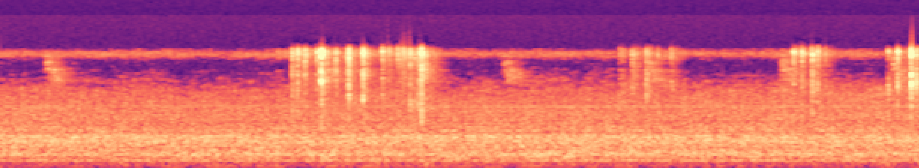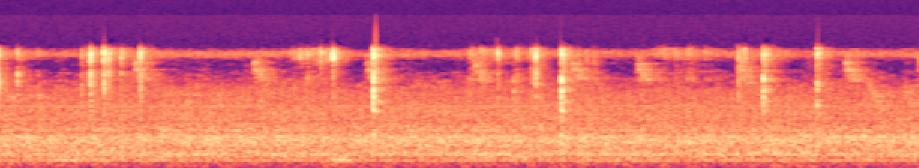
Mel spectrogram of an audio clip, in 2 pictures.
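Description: Faint scattered clicks and taps of a kitchen knife peeling and slicing a red onion against a plastic plate, some in quick runs, over low background hiss.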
